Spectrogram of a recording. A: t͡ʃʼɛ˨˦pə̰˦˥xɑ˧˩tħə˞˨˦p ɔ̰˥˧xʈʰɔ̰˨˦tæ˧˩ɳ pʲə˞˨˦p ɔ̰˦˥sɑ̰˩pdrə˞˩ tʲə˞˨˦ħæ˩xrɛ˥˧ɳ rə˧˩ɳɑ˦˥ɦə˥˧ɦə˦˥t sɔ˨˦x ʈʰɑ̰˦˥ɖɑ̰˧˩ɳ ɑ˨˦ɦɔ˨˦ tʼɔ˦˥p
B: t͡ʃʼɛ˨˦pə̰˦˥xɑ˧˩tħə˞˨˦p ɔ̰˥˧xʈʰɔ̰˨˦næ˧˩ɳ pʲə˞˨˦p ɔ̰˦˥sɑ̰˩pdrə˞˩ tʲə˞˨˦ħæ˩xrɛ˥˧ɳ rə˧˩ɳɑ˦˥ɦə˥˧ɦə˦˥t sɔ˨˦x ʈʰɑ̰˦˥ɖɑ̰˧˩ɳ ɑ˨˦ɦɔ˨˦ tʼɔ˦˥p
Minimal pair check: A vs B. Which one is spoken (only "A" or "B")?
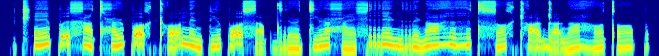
B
